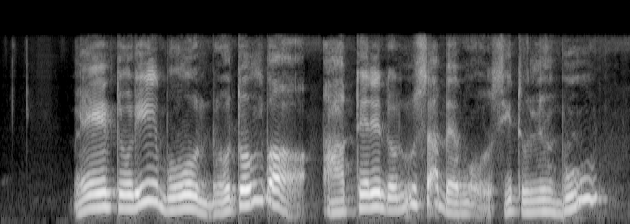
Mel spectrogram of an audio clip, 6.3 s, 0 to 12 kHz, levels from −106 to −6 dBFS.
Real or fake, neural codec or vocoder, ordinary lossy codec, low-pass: fake; codec, 16 kHz, 2 kbps, FreqCodec, larger model; none; 7.2 kHz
